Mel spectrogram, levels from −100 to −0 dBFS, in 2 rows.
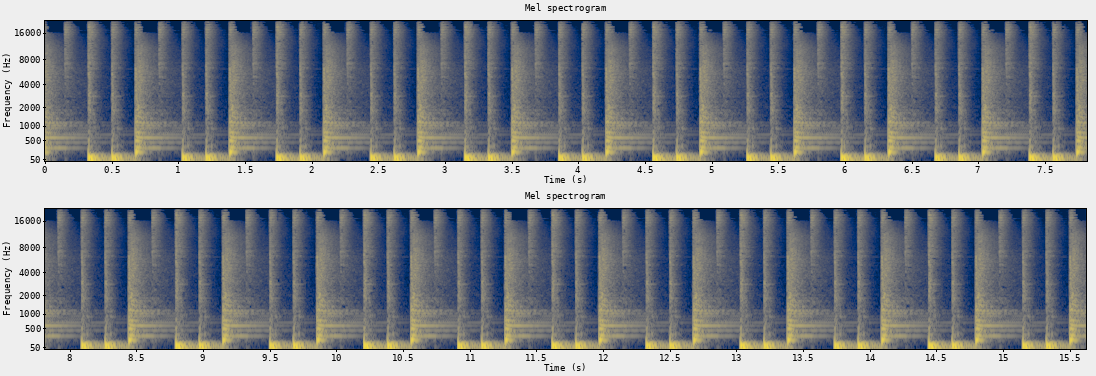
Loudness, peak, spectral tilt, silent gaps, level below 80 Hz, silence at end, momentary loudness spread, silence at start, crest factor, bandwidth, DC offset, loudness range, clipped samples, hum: -20 LUFS; 0 dBFS; -5.5 dB/octave; none; -22 dBFS; 0 s; 4 LU; 0 s; 18 dB; over 20 kHz; under 0.1%; 0 LU; under 0.1%; none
